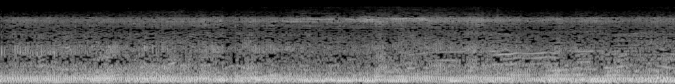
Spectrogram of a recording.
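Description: Small motorcycle engines running hard, their pitch rising and falling as they rev.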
